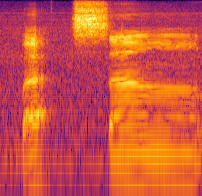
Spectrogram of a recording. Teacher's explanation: posisi lidah ketika kita mengucapkan ikhfa ini mendekat ya ke makhroj huruf syin ini yaitu dengan mengangkat lidah bagian tengah Mbak sang nafas lagi dengung lidah tengah kita ini udah siap-siap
